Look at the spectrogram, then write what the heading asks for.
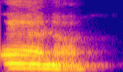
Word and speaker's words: Ana: of longings is about a young woman named Anna or is it honor what's the right pronunciation I've just been reading it Anna okay I'll say Anna Anna who becomes the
